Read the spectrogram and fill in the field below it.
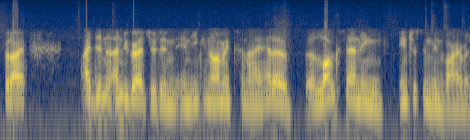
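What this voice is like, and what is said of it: Southern African English accent. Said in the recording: “you can probably tell from my accent, in Southern Africa”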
